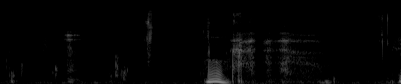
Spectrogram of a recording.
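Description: A man drinking from a plastic water bottle: faint sips, swallows and small clicks of the bottle over the first two seconds, then a spoken "Oh."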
